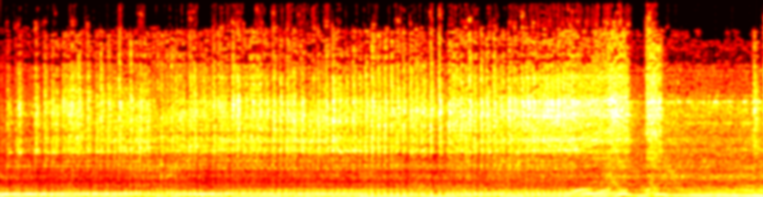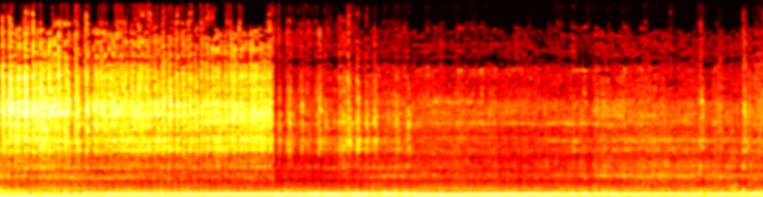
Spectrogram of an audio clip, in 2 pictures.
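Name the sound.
Yamaha Banshee ATV engine revving as it is parked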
